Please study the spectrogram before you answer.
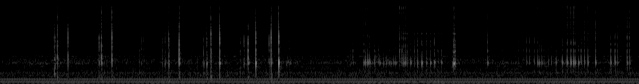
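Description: Long nails tap and scratch a small, filled, white Lancome plastic cream tube, giving soft, dry clicks and brief scratchy bursts. The sharp taps ring around 1 kHz with bright edges over a quiet, steady low hum. Each sound dies away almost instantly.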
